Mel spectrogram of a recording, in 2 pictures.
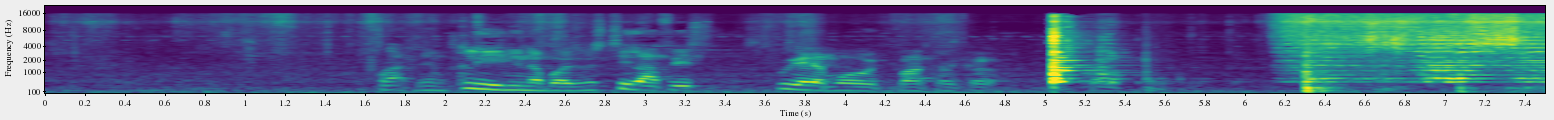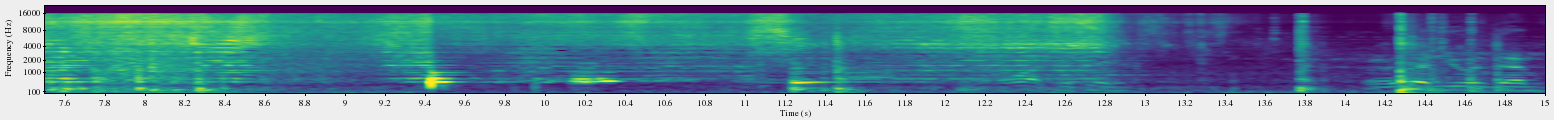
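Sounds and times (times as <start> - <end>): hose spraying water on metal pot: 6.1 - 13.3
metal pot ringing: 9.2 - 10.5.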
